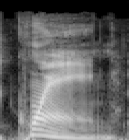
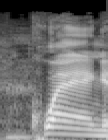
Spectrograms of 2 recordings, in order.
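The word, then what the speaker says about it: Quang: Now, I asked you before we started about the pronunciation, because for people listening, it's Q-U-A-N-G. And for me, as a white guy in Minnesota, the white guy way to say your restaurant is Kwong.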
